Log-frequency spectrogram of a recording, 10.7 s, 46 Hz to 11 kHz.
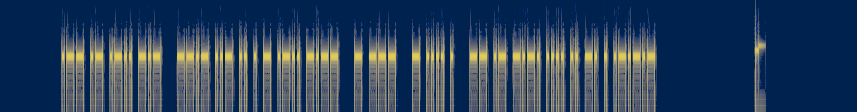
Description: Morse code, heard as a keyed tone, about 40 wpm, 700 Hz. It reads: WALK QUIETLY TO THE MACHINE.
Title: A Sound Of Thunder 40wpm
